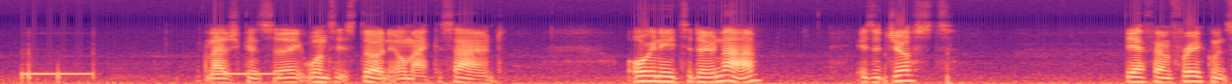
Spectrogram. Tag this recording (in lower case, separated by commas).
speech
